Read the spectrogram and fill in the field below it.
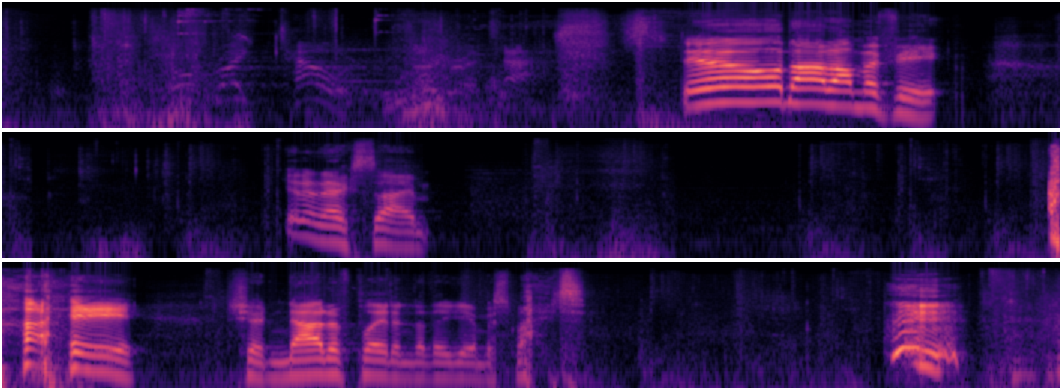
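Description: A man laughs through a headset microphone.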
